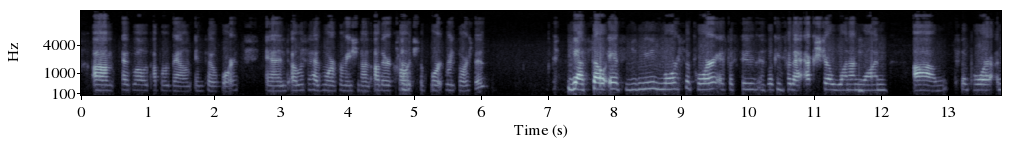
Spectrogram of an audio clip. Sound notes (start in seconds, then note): 7.4 voiceover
